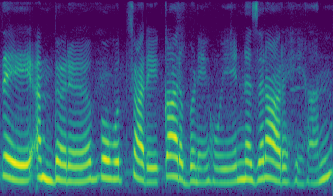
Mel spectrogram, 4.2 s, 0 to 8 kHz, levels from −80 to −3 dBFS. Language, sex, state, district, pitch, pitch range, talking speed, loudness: Punjabi, female, Punjab, Kapurthala, 260 Hz, 230-275 Hz, 160 wpm, -14 LUFS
